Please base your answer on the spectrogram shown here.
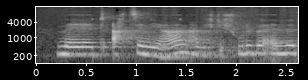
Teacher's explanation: Mittlere Sprechstimmlage, fallende Intonation, leichter, attraktiver Flüsteranteil in der Stimme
